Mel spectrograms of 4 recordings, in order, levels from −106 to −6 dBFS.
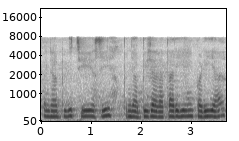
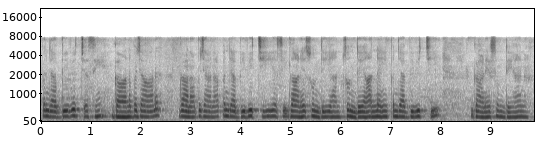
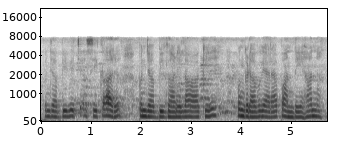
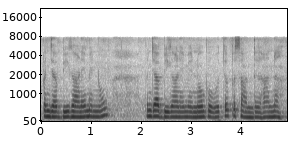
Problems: background sounds at intervals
